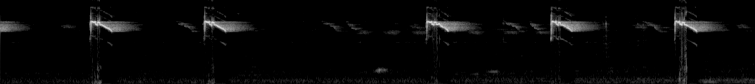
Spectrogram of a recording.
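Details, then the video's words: Buxtoni white-eye call used to lure silent white-eyes into singing: five sharp, very high chirps slurring downward, each ending in a short buzzy tail, spaced about one to two seconds apart, with faint twitters between. "suara CALL PLECI BUXTONI | untuk pancingan PLECI MACET BUNYI"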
